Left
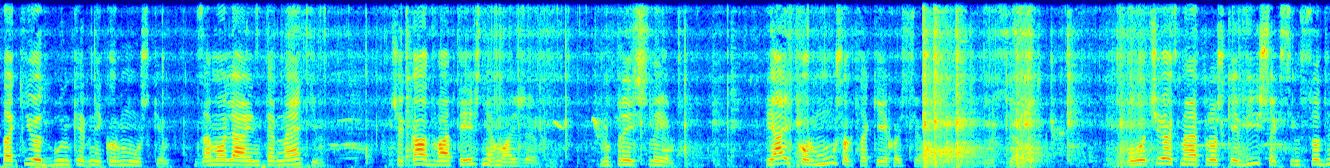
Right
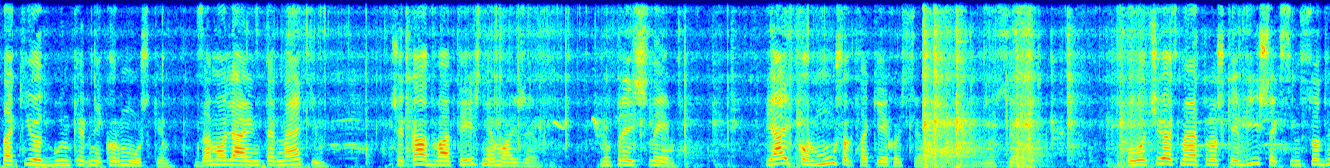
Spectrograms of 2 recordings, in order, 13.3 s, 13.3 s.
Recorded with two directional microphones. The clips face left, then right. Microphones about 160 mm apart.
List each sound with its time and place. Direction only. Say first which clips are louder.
0.0 s speech: left 2 dB; centre (ahead or behind)
9.2 s a sound: left 4 dB; 25° left (ahead or behind)
11.1 s pigeon: even; 30° left (ahead or behind)
11.3 s speech: right 1 dB; centre (ahead or behind)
